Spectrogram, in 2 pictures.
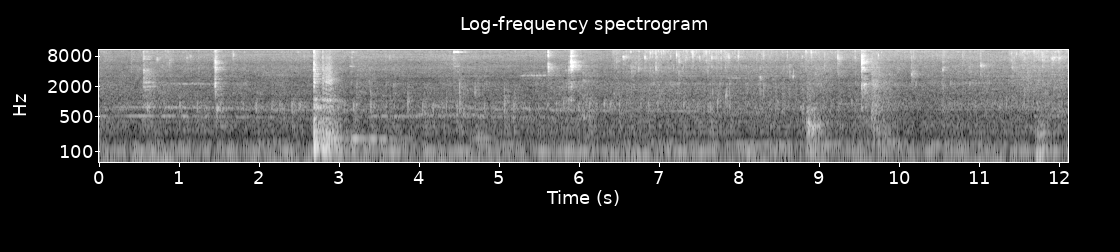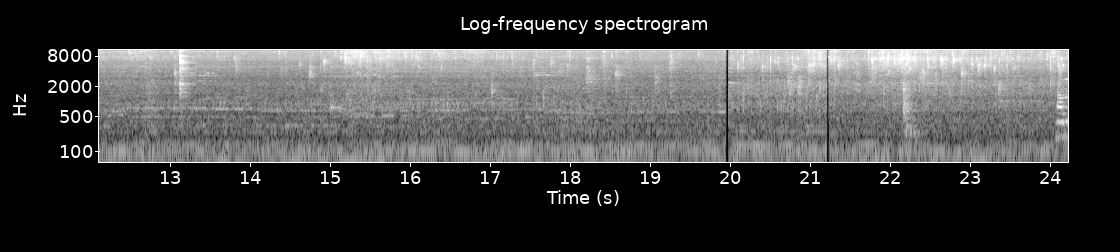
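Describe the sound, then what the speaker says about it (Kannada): Banana stem fritters deep fry in hot oil on a low flame, giving a steady, dense sizzle and crackle that continues evenly throughout, with occasional small pops and clicks nearby. "ಹೊಂಬಣ್ಣ ಬರೋವರೆಗೂ ಇದು ಕರಿಬೇಕು."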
